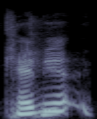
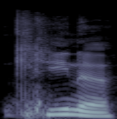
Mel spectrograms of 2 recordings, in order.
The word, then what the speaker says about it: Kena: Is it Kenya? Kena.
